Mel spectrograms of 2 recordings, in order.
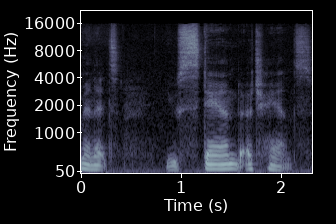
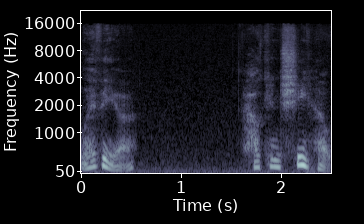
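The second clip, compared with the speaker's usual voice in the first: discreet, guarded, secretive, confidential tone; 3 semitones higher than usual. Answering a murmur in his ear while being watched from across, said softly. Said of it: "Charlie said softly".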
